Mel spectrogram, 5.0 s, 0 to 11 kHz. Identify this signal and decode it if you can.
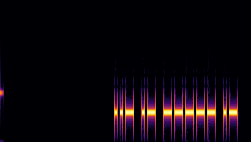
Morse code, heard as a keyed tone, about 22 wpm, 700 Hz. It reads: UA0A
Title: DXCC-100 Call Signs - 4 Characters - Repeated 3x - 22wpm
